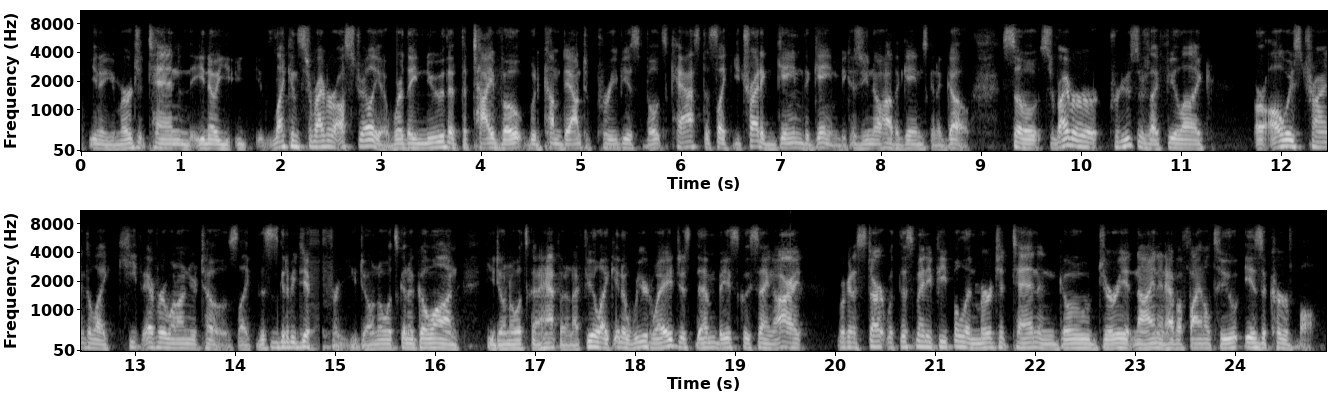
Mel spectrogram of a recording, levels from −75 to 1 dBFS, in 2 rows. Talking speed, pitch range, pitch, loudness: 295 wpm, 100-120 Hz, 105 Hz, -19 LUFS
